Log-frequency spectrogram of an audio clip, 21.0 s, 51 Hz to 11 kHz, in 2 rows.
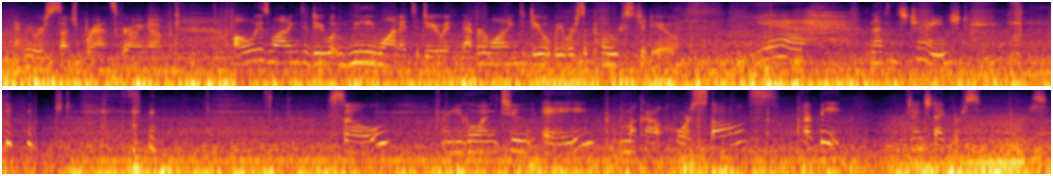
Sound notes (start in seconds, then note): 11.0 chuckle; 11.2 laughter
